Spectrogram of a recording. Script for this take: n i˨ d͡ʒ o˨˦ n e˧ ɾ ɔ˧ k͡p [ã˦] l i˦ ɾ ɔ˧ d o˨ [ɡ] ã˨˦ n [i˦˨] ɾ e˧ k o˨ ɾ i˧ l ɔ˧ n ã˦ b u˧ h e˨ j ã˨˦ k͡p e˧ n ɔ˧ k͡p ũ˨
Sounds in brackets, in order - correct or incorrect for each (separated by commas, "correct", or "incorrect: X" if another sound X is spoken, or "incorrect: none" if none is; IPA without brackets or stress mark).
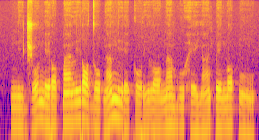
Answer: correct, correct, correct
